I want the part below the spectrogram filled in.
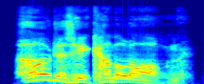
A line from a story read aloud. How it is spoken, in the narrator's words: he asked in a hoarse voice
